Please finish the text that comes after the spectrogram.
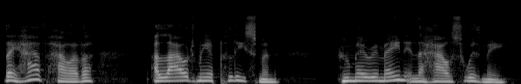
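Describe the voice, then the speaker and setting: A man reads as a frightened young gentleman, his voice lifted well above a mellow, dry baseline and pitched with earnest pleading. The helpless, anxious tone holds steady throughout. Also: moderate pace, no echo, close to an everyday voice. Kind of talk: audiobook character reading.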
